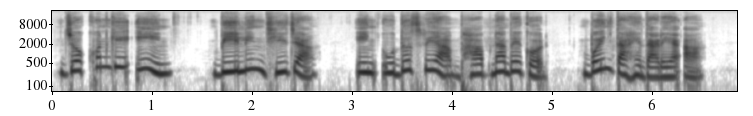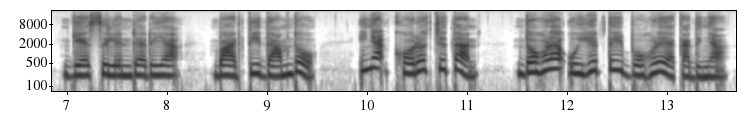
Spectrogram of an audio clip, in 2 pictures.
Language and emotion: Santali, sad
